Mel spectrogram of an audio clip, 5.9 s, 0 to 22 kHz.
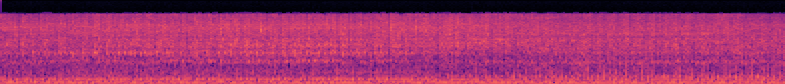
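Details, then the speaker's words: Old Honda CBR900 Fireblade idling with the fuel tap turned off, expected to run out of fuel soon: smooth, steady idle with an even low beat, no misses; behaving normally, no backfiring. "So obviously at the moment it sounds and it's behaving normally, so"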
